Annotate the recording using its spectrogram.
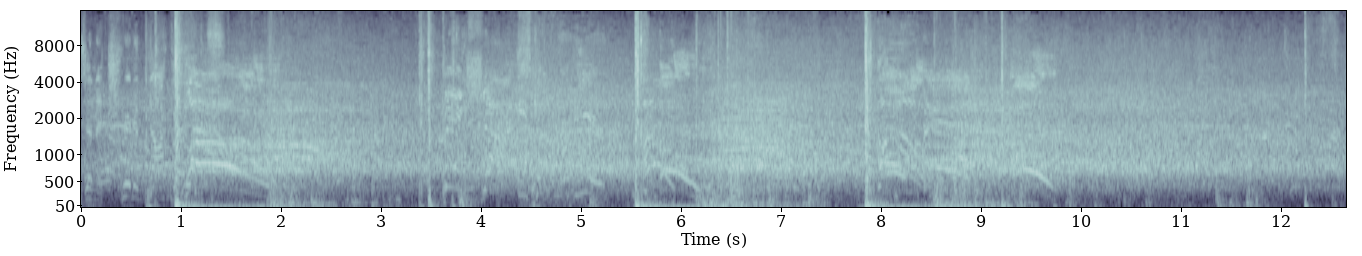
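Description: A crowd roars in a large arena.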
